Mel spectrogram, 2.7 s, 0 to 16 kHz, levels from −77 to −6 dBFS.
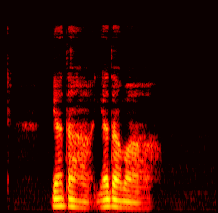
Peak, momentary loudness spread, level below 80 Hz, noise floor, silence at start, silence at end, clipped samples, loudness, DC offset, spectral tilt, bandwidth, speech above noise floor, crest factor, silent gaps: -10 dBFS; 11 LU; -64 dBFS; -66 dBFS; 0.65 s; 0.75 s; under 0.1%; -28 LUFS; under 0.1%; -6.5 dB/octave; 11 kHz; 38 dB; 20 dB; none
